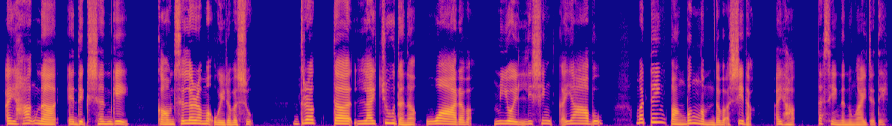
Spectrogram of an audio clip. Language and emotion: Manipuri, sad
